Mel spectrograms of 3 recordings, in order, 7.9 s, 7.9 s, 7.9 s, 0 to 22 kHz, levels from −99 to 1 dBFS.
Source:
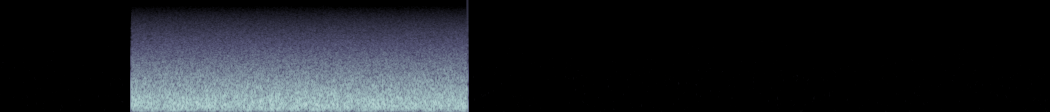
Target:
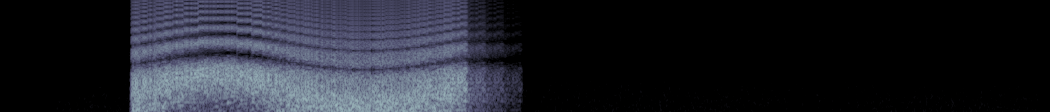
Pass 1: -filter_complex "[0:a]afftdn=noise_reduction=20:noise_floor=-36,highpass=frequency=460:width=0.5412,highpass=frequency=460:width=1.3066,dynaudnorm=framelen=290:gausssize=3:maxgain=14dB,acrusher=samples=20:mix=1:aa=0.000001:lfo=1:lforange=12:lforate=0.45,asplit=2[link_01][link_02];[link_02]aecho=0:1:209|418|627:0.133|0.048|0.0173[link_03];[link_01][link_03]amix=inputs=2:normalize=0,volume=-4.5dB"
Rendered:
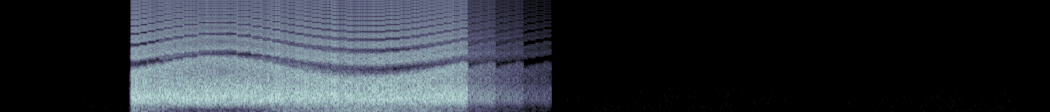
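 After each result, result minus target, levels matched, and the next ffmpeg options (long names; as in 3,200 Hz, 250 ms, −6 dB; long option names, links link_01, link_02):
echo 72 ms late; 500 Hz band +4.5 dB
-filter_complex "[0:a]afftdn=noise_reduction=20:noise_floor=-36,highpass=frequency=460:width=0.5412,highpass=frequency=460:width=1.3066,dynaudnorm=framelen=290:gausssize=3:maxgain=14dB,acrusher=samples=20:mix=1:aa=0.000001:lfo=1:lforange=12:lforate=0.45,asplit=2[link_01][link_02];[link_02]aecho=0:1:137|274|411:0.133|0.048|0.0173[link_03];[link_01][link_03]amix=inputs=2:normalize=0,volume=-4.5dB"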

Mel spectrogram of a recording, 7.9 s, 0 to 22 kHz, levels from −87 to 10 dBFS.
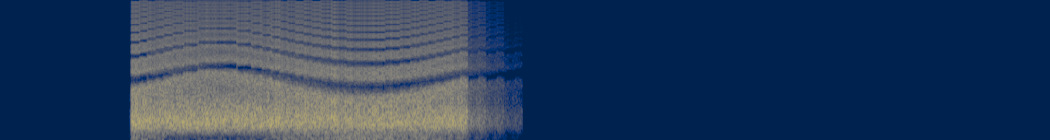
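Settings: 500 Hz band +4.5 dB
-filter_complex "[0:a]afftdn=noise_reduction=20:noise_floor=-36,highpass=frequency=1500:width=0.5412,highpass=frequency=1500:width=1.3066,dynaudnorm=framelen=290:gausssize=3:maxgain=14dB,acrusher=samples=20:mix=1:aa=0.000001:lfo=1:lforange=12:lforate=0.45,asplit=2[link_01][link_02];[link_02]aecho=0:1:137|274|411:0.133|0.048|0.0173[link_03];[link_01][link_03]amix=inputs=2:normalize=0,volume=-4.5dB"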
